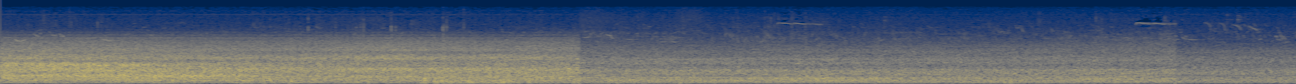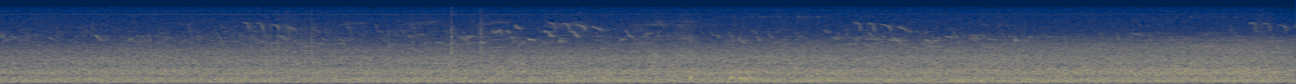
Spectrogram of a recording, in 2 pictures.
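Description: Distant trains rumbling along the railway far below in the river valley, a steady wash of noise that drops sharply in level about six seconds in and again about twelve seconds in. From about eight seconds on, small birds chirp in short high notes over it.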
